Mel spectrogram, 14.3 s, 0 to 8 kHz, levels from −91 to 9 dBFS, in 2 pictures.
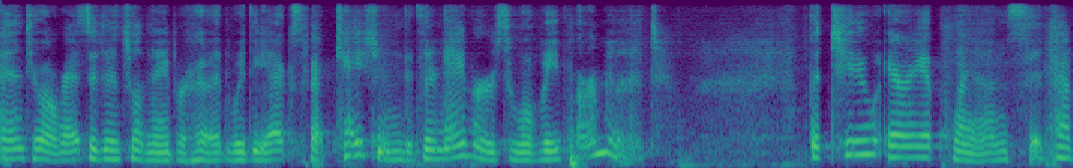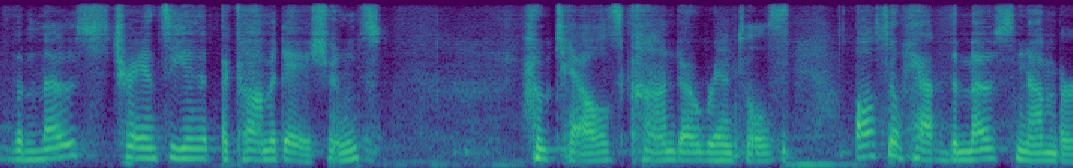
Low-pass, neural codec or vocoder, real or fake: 7.2 kHz; codec, 44.1 kHz, 2.6 kbps, DAC; fake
